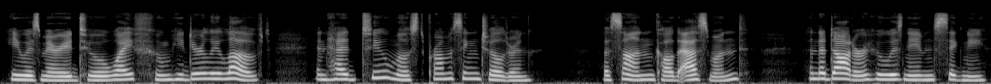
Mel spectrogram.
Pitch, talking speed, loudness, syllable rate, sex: 220 Hz, 155 wpm, -16 LUFS, 4.8 syllables/s, female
